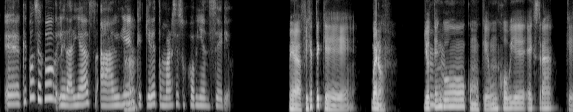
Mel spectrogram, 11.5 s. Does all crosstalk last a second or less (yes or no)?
yes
